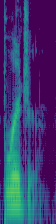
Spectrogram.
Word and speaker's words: Bridger: Was I saying it wrong? – What? – Jim Bridger. – Bridger. – Yeah.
